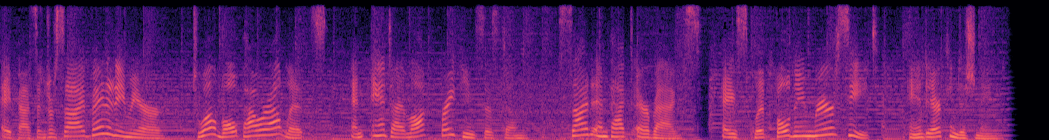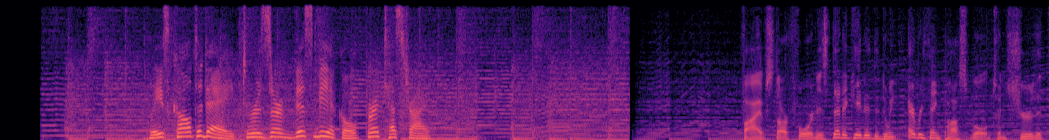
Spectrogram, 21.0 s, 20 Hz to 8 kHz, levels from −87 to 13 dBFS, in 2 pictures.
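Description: The audio comes through a call path whose sound stops at 8 kHz, which fits G.722 coding at a high rate. From 10.08 to 10.91 s there is a call audio freeze, likely because delayed packets left the jitter buffer empty. The receiver briefly extends the last sound before it dies away into about 0.72 s of silence. Playback then resumes exactly where it stopped, so nothing is lost, but everything afterwards arrives about 0.81 s later. Later, the jitter buffer holds more than its target and begins cutting out tiny pitch-period slices to catch up. That jitter buffer speed-up makes the sound run fast without any change in pitch. It happens at 14.00 to 14.76 s at 113% speed, dropping roughly a tenth of a second. It happens again in a sharp jump at 16.78 to 16.85 s at 191%. The last and longest stretch, 18.29 to 20.88 s at 119%, removes about half a second, and this run sounds noticeably hurried.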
